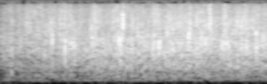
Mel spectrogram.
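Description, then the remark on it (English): An audience in a church claps together in a dense, steady burst of applause, many hands blending into a bright, continuous patter with no voices rising above it. “Clap for yourself.”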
